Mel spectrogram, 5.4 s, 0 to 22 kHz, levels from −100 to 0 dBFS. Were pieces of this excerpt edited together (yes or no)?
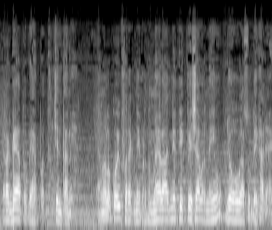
yes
